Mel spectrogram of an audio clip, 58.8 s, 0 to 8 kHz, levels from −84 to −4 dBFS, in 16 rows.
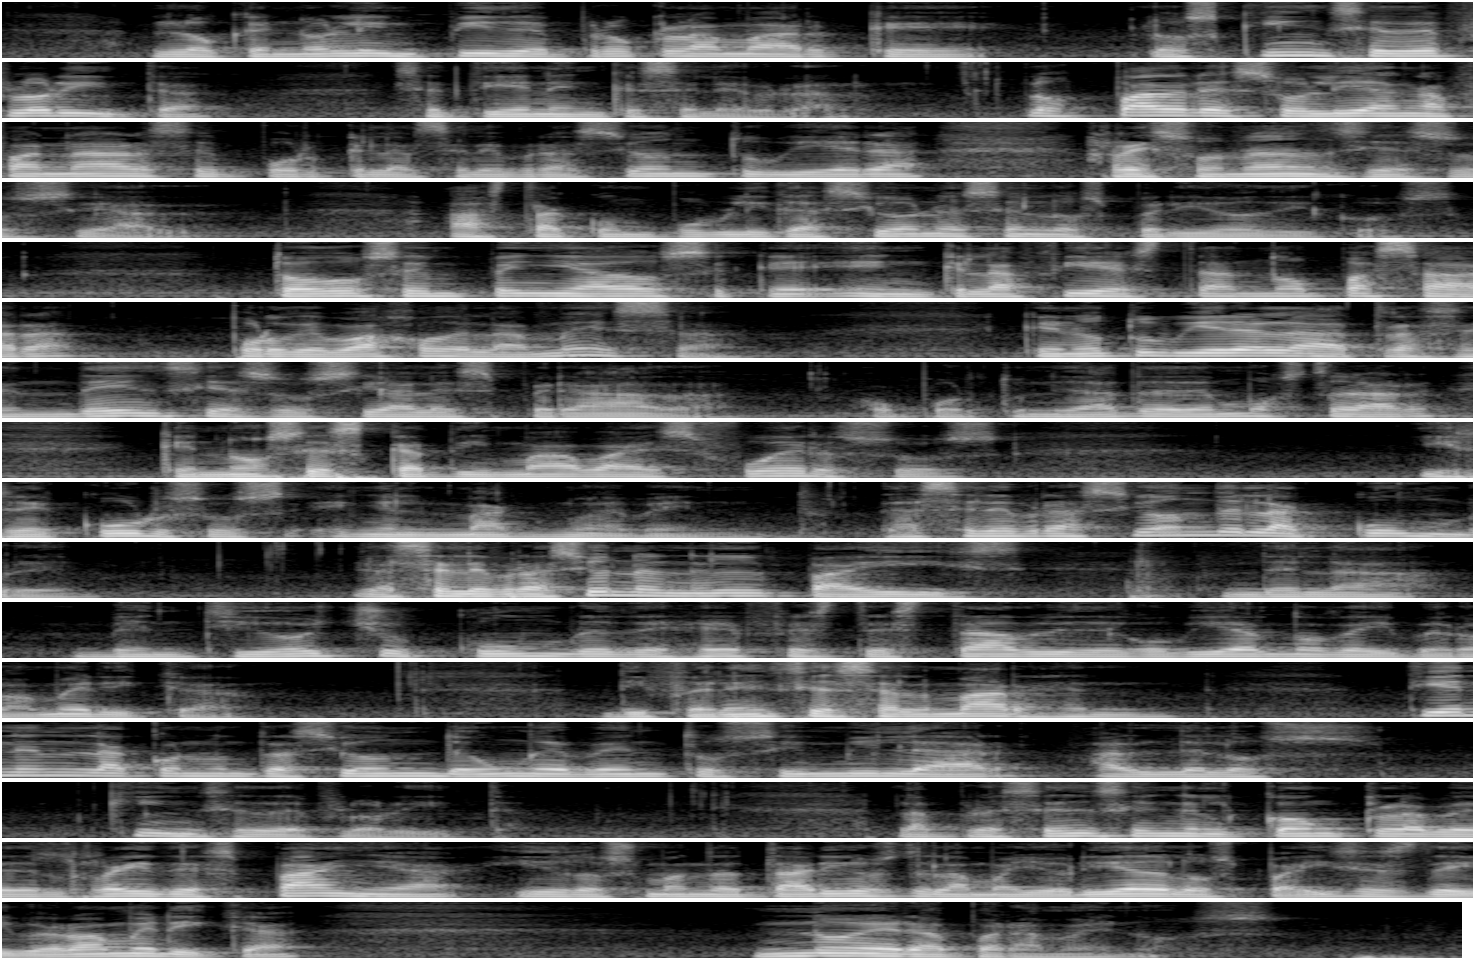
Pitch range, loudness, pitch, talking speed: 105-130 Hz, -22 LUFS, 115 Hz, 130 wpm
